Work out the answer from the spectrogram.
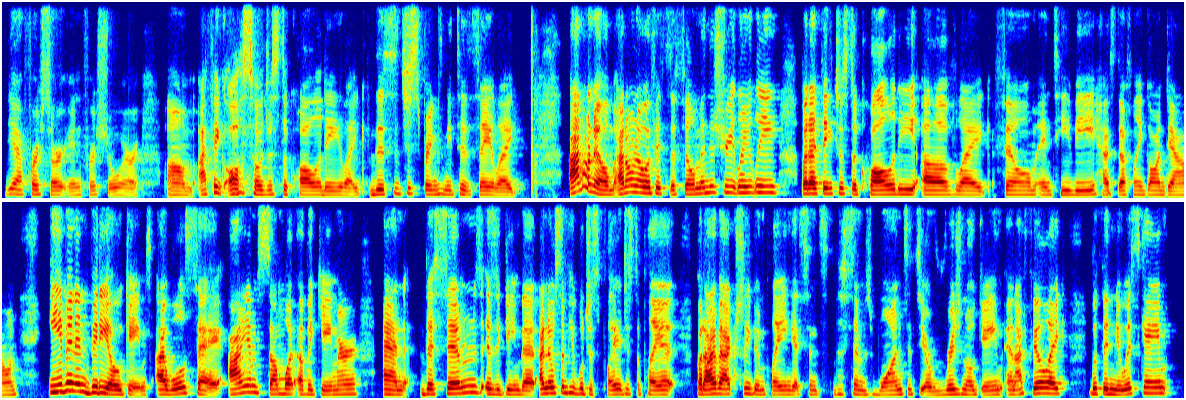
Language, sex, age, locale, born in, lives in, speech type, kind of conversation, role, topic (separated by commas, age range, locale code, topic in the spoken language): English, female, 25-29, en-US, United States, United States, conversation, unstructured, none, Which movie, TV, or game trailer misled you—pleasantly or painfully—and how did you feel?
